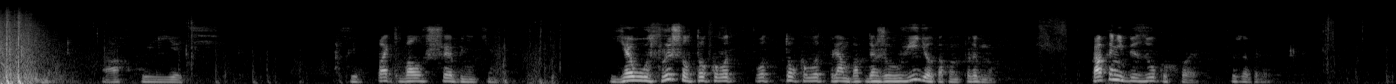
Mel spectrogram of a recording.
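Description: A man talks with animation into a close microphone.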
